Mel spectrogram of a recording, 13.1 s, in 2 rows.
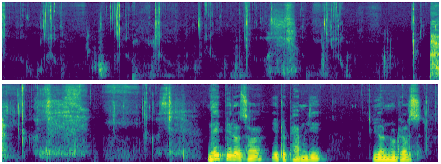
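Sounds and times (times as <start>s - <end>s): chewing noodles with wet smacks: 0.0s - 9.2s
mouth clicks: 1.7s - 9.4s.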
